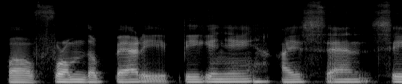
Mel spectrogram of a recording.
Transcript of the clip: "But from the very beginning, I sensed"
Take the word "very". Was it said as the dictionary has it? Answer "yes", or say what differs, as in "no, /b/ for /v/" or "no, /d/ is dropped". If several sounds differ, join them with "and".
no, /b/ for /v/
